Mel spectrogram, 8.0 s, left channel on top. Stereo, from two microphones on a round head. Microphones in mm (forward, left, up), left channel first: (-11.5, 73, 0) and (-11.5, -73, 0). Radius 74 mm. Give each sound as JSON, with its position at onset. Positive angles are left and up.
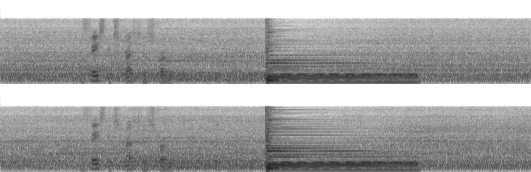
{"t": 1.2, "sound": "a man speaking", "side_deg": 35, "distance_m": 1.0}
{"t": 4.0, "sound": "a guitar", "side_deg": -35, "distance_m": 0.7}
